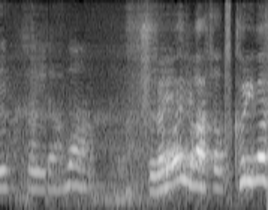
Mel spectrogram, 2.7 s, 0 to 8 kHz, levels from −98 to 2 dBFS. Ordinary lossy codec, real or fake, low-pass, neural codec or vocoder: none; fake; none; codec, 16 kHz, 0.8 kbps, ZipCodec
